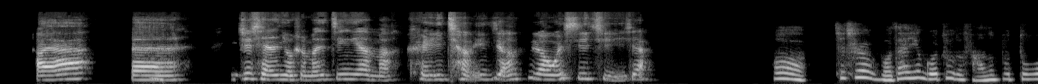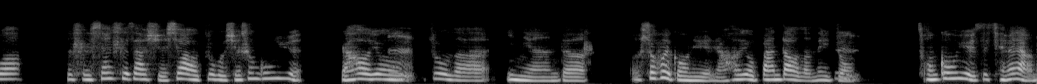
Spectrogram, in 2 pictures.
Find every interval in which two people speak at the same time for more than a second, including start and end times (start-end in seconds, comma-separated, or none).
none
